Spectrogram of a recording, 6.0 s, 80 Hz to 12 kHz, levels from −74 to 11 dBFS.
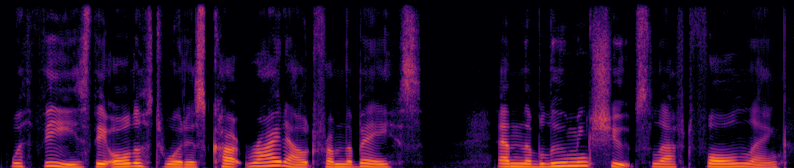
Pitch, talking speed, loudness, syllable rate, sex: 210 Hz, 190 wpm, -16 LUFS, 4.2 syllables/s, female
